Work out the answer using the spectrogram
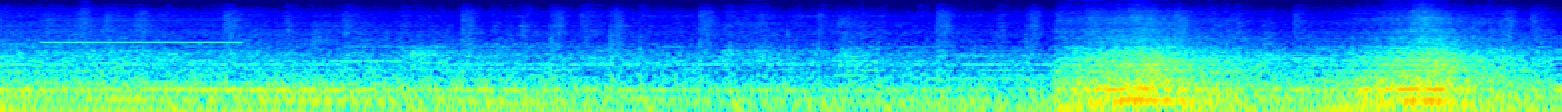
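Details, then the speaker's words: Porsche Cayenne just after battery replacement with key on during swap, systems relearning, took a couple of tries then started right up; steady even note with light throttle swells, no stumble or misfire; normal running. "it's running really good. It started right up. It took it a couple of tries just because I think we're resetting and relearning, but I think we should be good."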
